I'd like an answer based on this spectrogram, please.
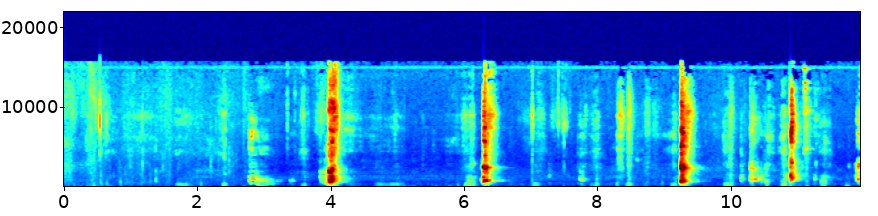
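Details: French Bulldog grumbling: short throaty grunts and snorty bursts spaced a few seconds apart, with a thin whiny squeal that bends up and down early on, then several louder rough grumbles and softer muttering sounds between them.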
